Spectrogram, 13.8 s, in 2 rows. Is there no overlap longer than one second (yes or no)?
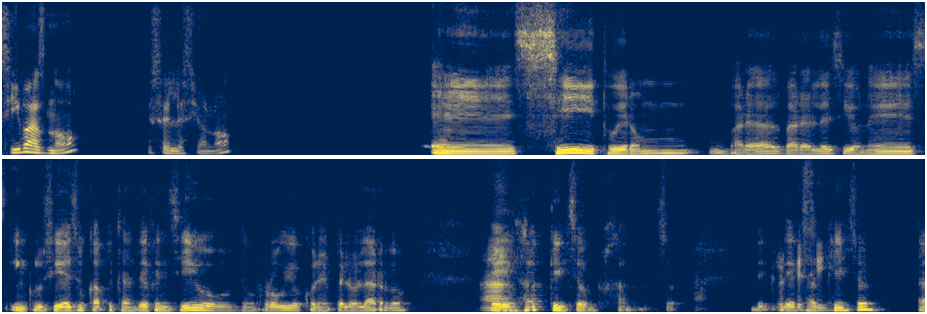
yes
